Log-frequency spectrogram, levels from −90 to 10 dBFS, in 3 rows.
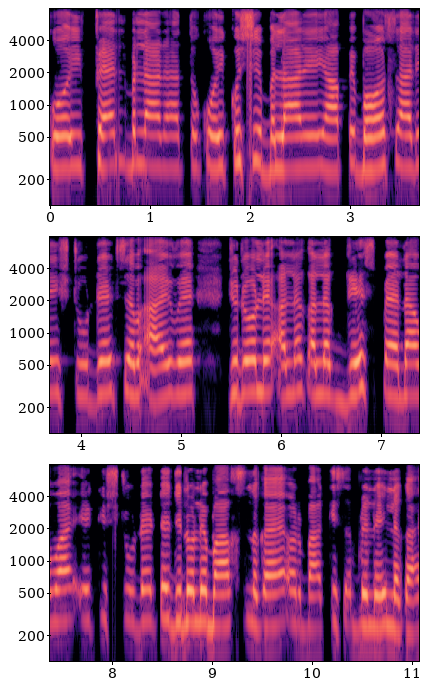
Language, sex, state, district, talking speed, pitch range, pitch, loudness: Hindi, female, Bihar, Purnia, 205 wpm, 250-275 Hz, 260 Hz, -16 LUFS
